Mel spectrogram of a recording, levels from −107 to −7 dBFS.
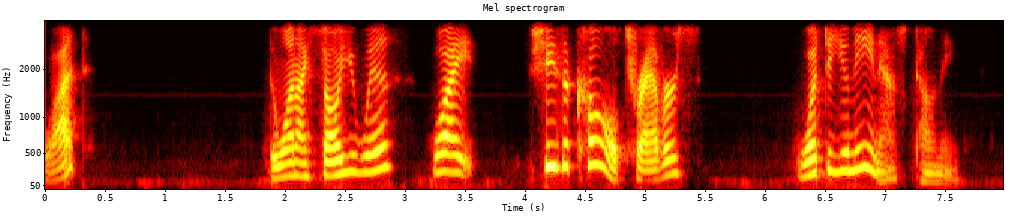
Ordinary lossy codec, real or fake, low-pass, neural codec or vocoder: Opus, 64 kbps; fake; 3.6 kHz; codec, 16 kHz, 2 kbps, X-Codec, HuBERT features, trained on LibriSpeech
